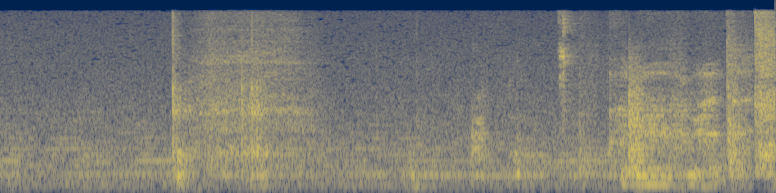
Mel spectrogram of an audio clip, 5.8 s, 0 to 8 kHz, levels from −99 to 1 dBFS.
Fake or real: real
